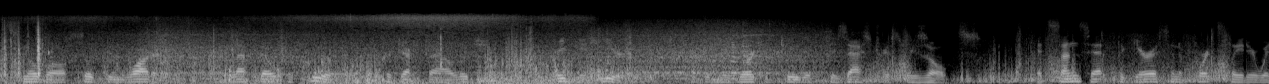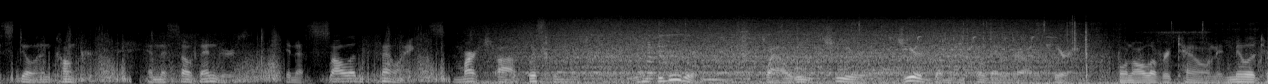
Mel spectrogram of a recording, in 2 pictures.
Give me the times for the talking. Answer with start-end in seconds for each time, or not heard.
0.0-25.3.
